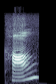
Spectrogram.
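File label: "káng", Chinese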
